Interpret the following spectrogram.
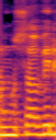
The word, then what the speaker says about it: مصور: فہرست میں مصور، اور مصور میں پہلا حرف مضموم، دوسرا مفتوح، تیسرا مشدد مکسور۔ جیسے مصور کے وزن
